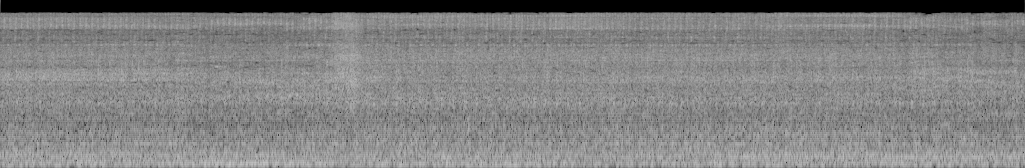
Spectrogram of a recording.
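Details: Motorcycle that shook after a DIY clutch lining change, idling after repair: steady low hum with no shaking or rattle; vibration gone, normal idle, though loose tensioner is advised replaced as it may get noisy later.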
